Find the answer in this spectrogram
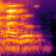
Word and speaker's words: Radbruch: Y como decía Radbruch se escribe, se dice Radbruch, un autor alemán, Gustav Radbruch, decía que la ley debe ser más inteligente que el legislador.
